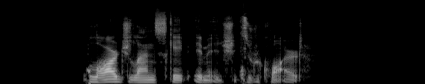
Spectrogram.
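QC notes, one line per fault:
0.85–0.90 s, broken MP3 bit reservoir: a quick glitch of about 53 ms, roughly two MP3 frames at 26 ms each, where the sound skips ahead. Likely some frames were dropped, so the next frame borrowed reservoir bytes that now belonged to a different frame and decoded nonsense.
2.39–2.46 s, broken MP3 bit reservoir: same thing again, about 70 ms this time, close to three frames, likely from another cut in the frame sequence.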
